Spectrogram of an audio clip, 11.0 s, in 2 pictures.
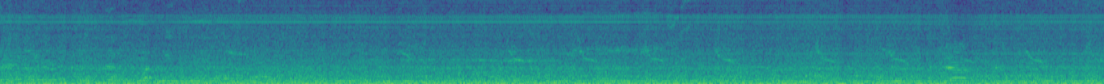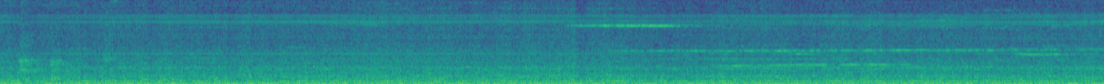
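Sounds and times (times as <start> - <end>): train wheels rumbling on rails: 0.0 - 11.0
high squeals from train running gear: 8.3 - 11.0.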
